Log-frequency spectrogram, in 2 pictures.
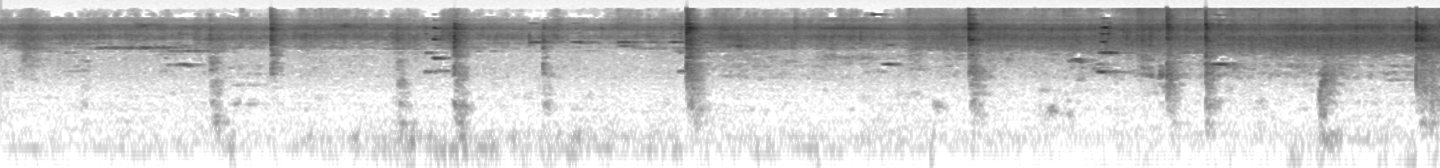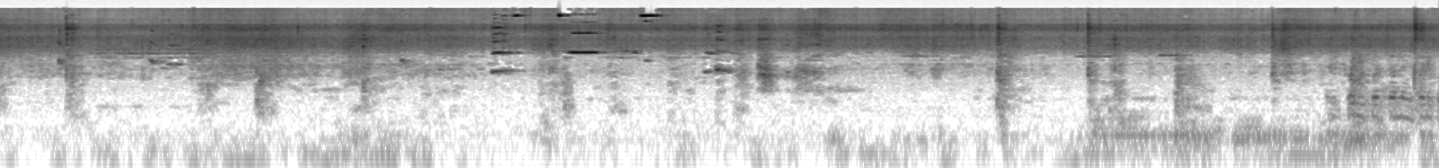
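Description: Leftover roti pieces with tomato and onion sizzling in a nonstick pan while a metal spatula stirs them, scraping and clicking against the pan many times. A low pitched sound comes in near the end.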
